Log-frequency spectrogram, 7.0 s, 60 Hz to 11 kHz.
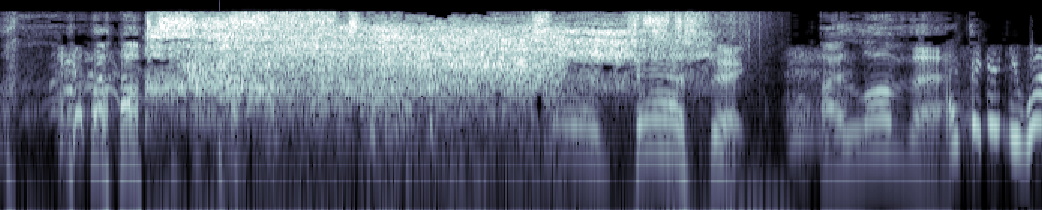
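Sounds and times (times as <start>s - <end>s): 
laughter: 0.0s - 1.1s, 2.2s - 3.0s
speech: 0.6s - 1.6s, 4.2s - 6.9s
automatic toilet air freshener spraying with a loud hiss: 1.0s - 5.3s.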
